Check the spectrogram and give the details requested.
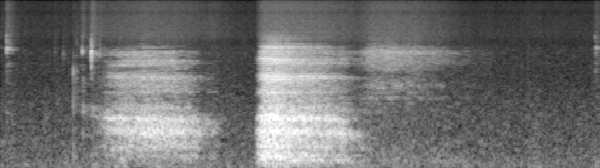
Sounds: Sigh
